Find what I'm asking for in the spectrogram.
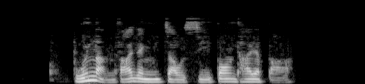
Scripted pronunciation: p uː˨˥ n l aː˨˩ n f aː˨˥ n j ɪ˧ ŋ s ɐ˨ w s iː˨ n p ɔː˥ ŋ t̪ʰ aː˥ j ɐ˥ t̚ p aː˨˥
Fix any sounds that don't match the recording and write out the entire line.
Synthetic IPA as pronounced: p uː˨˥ n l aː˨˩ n f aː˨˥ n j ɪ˧ ŋ t͡s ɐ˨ w s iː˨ p ɔː˥ ŋ t̪ʰ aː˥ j ɐ˥ t̚ p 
